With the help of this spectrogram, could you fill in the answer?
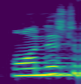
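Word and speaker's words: honest: जब उसका प्रोनाउंसिएशन करें, जैसे ऑनेस्ट बोल रहे हैं हम लोग, ऑनेस्ट में सबसे पहला वर्ड क्या आ रहा, आ, ऑनेस्ट, ठीक है।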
